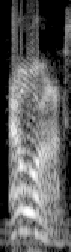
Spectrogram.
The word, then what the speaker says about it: Aurochs: Aurochs, right? It's like a huge bison. Aurochs? I don't know. And then he turns in like, Aurochs, that's it, thank you.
